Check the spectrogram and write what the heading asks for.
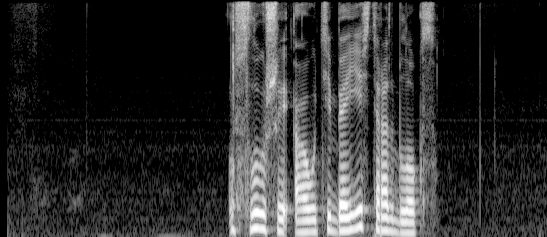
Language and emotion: Russian, neutral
